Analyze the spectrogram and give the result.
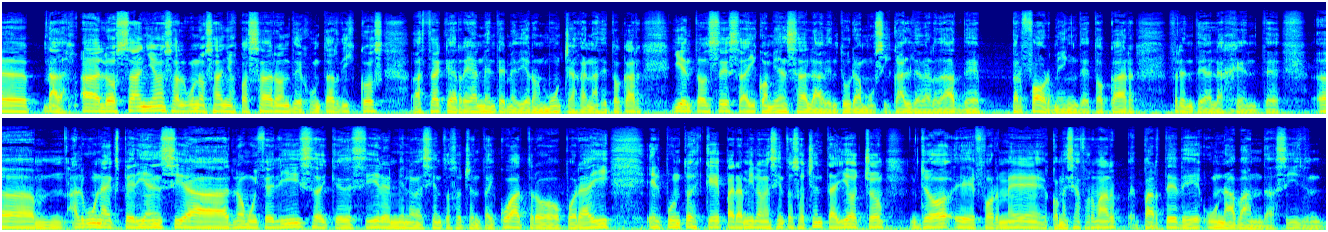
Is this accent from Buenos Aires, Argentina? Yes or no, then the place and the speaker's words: yes; Buenos Aires, Argentina; born there; accent: Argentine, porteño; Nací en Buenos Aires, mi acento argentino, porteño, lo delata.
